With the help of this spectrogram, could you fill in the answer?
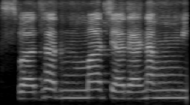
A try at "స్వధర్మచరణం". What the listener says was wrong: అక్కడ పెదాలు కలిపేస్తున్నారు మీరు. పెదాలు కలపకూడదు.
